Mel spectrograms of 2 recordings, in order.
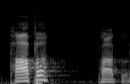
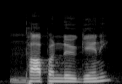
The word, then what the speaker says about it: Papua New Guinea: from papua new guinea how do you say that papua new guinea papa popular yeah okay papua new guinea uh it is really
